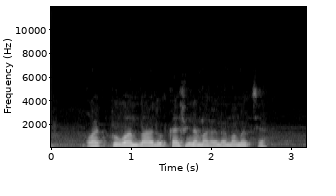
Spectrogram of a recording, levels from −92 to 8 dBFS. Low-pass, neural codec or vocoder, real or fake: 7.2 kHz; codec, 16 kHz, 2 kbps, FunCodec, trained on LibriTTS, 25 frames a second; fake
